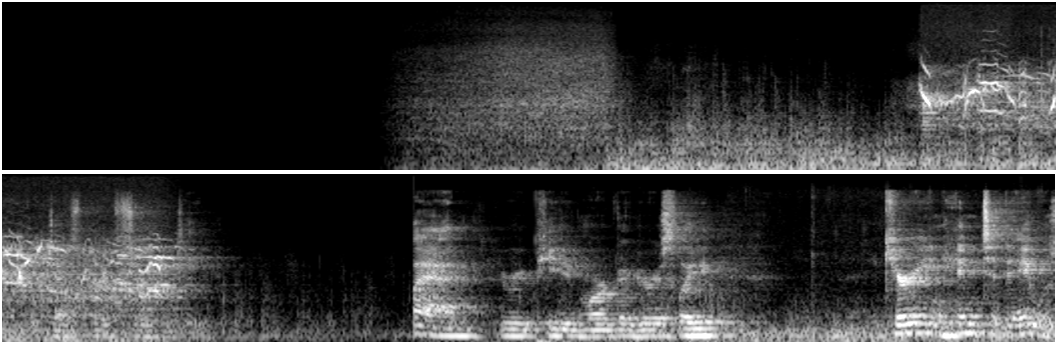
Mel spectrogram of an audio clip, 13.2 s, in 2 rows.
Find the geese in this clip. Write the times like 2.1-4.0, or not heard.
5.7-7.8.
